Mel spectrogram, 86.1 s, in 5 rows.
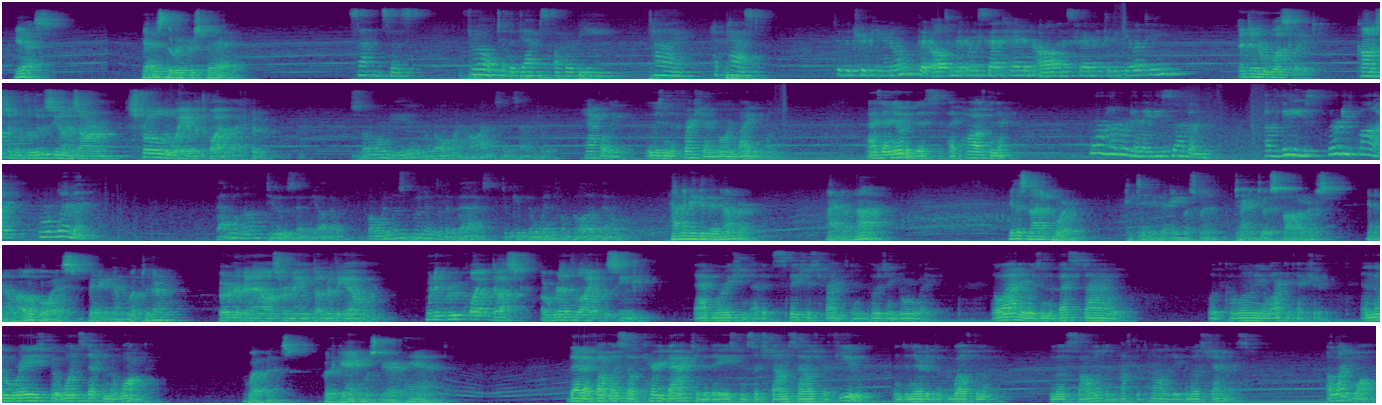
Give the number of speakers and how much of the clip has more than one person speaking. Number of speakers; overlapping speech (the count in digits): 7, no overlap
